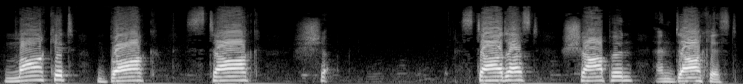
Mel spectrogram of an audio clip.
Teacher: r in the middle before a vowel it is heard, before a consonant it is silent.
